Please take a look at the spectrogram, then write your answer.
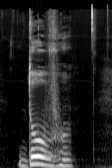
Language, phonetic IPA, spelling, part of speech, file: Ukrainian, [ˈdɔu̯ɦɔ], довго, adverb, Uk-довго.ogg
- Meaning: a long time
